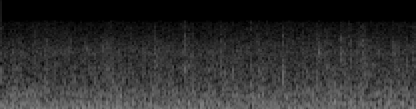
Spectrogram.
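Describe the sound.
Rain falling steadily, a dense, even hiss that stays faint and unchanging throughout, with no voices over it.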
